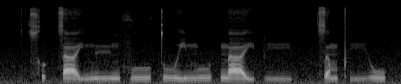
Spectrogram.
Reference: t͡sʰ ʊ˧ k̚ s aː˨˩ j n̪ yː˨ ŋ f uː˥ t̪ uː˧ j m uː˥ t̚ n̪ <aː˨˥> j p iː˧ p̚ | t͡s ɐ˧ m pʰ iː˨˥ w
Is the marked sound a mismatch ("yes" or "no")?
yes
